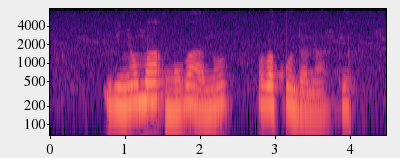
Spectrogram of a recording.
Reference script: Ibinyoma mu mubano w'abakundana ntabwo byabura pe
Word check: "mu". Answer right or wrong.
wrong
